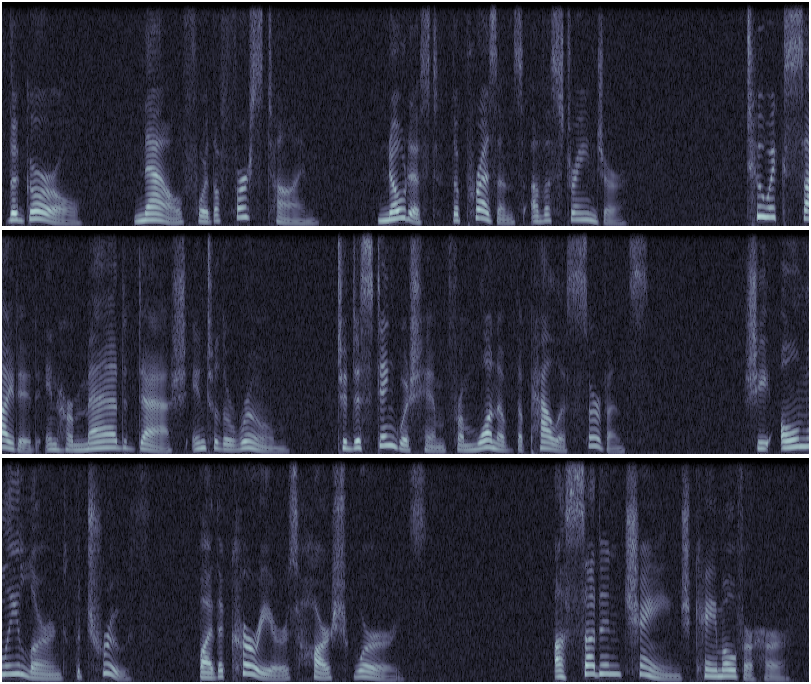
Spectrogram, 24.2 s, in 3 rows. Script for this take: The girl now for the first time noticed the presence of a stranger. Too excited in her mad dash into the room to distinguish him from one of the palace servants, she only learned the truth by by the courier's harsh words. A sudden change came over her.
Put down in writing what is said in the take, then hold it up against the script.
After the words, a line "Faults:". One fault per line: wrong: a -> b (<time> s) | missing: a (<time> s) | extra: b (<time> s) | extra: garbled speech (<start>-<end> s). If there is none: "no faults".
The girl now for the first time noticed the presence of a stranger. Too excited in her mad dash into the room to distinguish him from one of the palace servants, she only learned the truth by the courier's harsh words. A sudden change came over her.
Faults:
missing: by (18.2 s)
